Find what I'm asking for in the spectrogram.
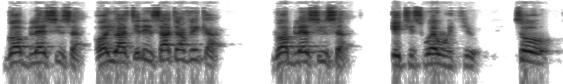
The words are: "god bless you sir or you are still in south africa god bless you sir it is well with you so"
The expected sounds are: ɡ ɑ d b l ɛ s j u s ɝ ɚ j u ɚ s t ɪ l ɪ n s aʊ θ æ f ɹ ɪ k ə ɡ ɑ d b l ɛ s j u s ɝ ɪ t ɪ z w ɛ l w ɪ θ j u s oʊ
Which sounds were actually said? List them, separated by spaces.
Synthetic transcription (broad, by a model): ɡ ɑ d b l ɛ s j u s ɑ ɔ j u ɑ s t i l ɪ n s aʊ t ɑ f ɹ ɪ k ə ɡ ɑ d b l ɛ s j u s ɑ ɪ t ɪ s w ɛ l w ɪ θ j u s oʊ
